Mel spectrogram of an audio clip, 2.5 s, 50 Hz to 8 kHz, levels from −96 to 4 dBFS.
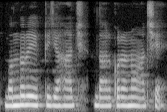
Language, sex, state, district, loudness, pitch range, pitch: Bengali, female, West Bengal, Cooch Behar, -13 LUFS, 220-230 Hz, 220 Hz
